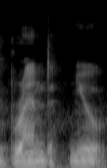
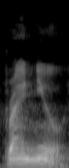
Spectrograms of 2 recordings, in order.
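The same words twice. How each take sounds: First: The d at the end of brand is pronounced. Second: The d at the end of brand is dropped. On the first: The speaker calls it wrong. "you don't say brand new" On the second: The speaker calls it right. "you say brand new"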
